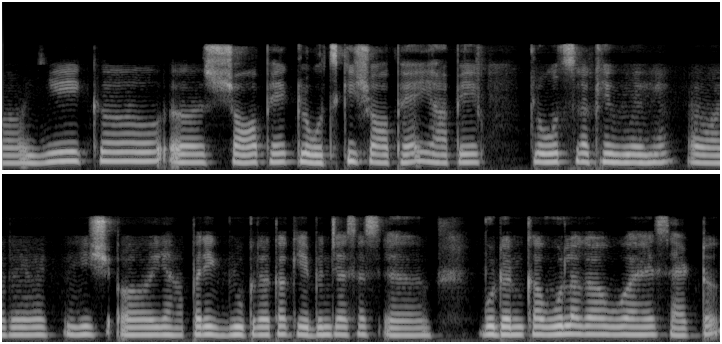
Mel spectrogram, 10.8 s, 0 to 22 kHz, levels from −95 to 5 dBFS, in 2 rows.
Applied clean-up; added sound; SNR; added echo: neural mask model DeepFilterNet 3.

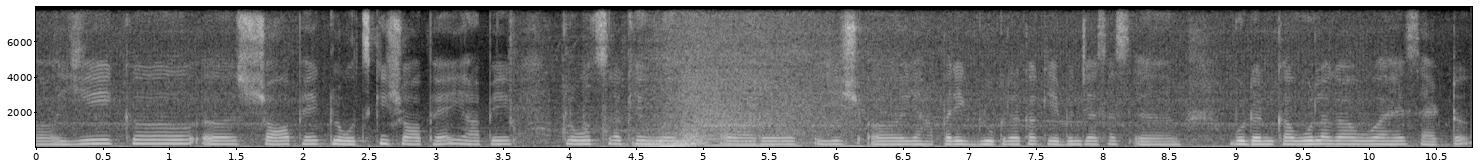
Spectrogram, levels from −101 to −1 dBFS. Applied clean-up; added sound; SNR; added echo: none; Engine starting / Accelerating, revving, vroom / Car; 8 dB; none.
